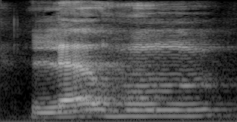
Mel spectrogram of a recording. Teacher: میم پر غنہ بالکل نہیں کریں گے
